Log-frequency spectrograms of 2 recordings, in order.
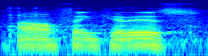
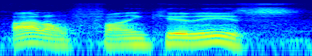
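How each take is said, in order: First: Said in the usual way. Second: I leaned on, falling tune; stress on I. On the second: Real, not acted. Repeating his doubt about the camp, stressing I. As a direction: hit the word I in doubt.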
